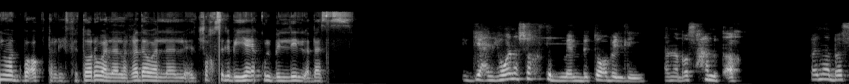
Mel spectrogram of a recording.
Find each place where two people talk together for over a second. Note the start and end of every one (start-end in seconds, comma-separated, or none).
none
